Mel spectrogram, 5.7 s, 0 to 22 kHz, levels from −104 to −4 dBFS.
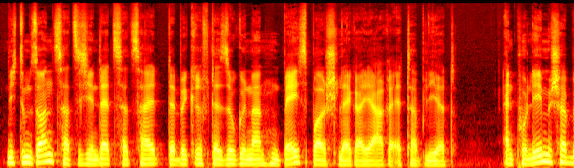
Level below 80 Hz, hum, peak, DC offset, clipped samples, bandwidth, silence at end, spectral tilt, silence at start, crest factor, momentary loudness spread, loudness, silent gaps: -48 dBFS; none; -2 dBFS; under 0.1%; under 0.1%; over 20 kHz; 0 s; -4.5 dB/octave; 0.05 s; 18 dB; 7 LU; -19 LUFS; none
